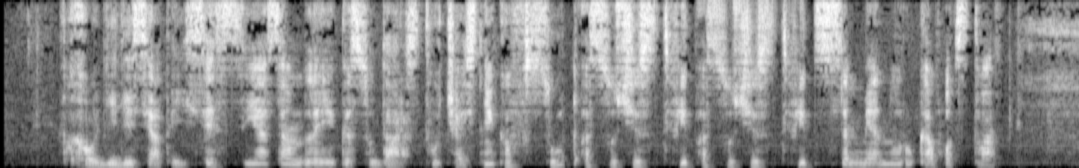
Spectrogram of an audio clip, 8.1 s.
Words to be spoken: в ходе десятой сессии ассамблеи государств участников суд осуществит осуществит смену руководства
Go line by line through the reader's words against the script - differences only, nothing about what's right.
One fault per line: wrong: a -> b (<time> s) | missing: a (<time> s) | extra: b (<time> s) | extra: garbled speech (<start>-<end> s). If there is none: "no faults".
no faults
